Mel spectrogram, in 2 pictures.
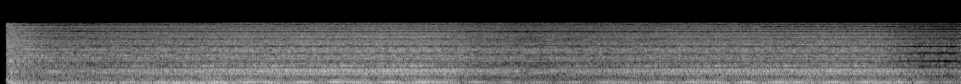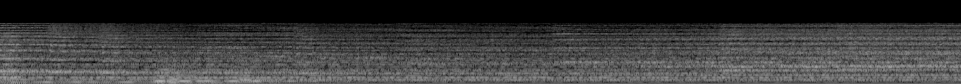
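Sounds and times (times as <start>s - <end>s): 
scary music: 0.1s - 19.2s.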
